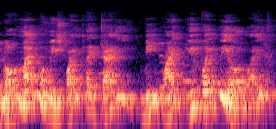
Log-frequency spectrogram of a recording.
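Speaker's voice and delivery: singsong mock Pakistani English accent. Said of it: "why are you talking like that".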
